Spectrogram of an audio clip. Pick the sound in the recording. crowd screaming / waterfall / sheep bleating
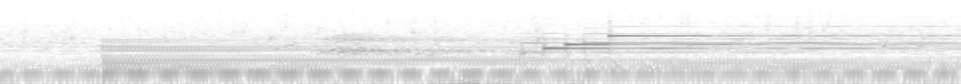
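waterfall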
